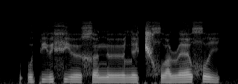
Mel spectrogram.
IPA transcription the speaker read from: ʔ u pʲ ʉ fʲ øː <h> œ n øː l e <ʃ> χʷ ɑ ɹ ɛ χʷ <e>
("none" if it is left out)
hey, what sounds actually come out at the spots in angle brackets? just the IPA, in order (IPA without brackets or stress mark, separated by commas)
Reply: x, t͡ʃ, i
